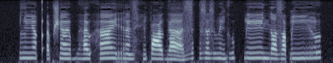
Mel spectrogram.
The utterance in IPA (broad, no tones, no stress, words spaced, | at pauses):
lĩːqʼepʃãə̯ bʱaʊ̯hãːɪ̯ rãzhĩpʕɤɡaz | zɔzvẽɡʱup ɓẽː nʲaɪ̯zˤɤɓĩːʊ̯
